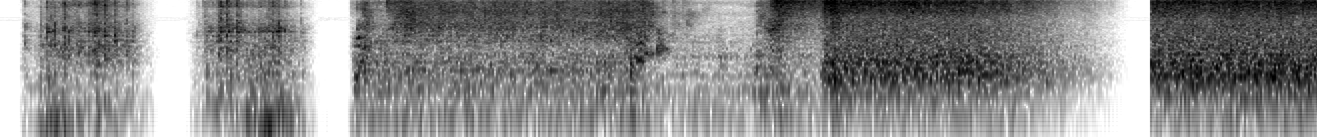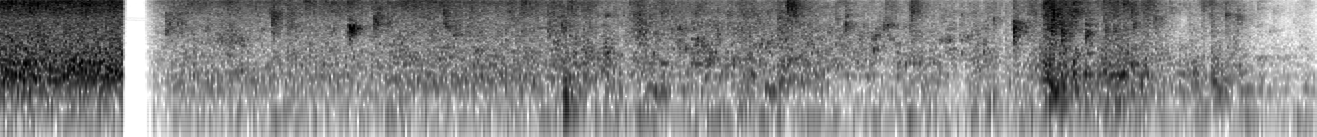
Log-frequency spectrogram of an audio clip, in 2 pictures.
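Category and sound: household object, shower water running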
